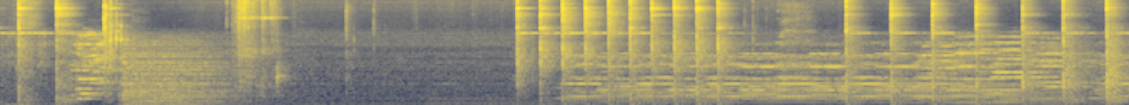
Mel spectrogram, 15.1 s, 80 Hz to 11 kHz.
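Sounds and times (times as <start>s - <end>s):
hammer striking nails: 6.9s - 9.8s, 11.3s - 15.0s.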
